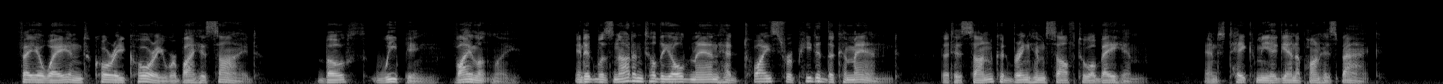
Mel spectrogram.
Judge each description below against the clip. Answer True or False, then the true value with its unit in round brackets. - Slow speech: False (165 wpm)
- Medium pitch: False (100 Hz)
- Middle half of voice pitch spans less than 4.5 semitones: True (3.6 semitones)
